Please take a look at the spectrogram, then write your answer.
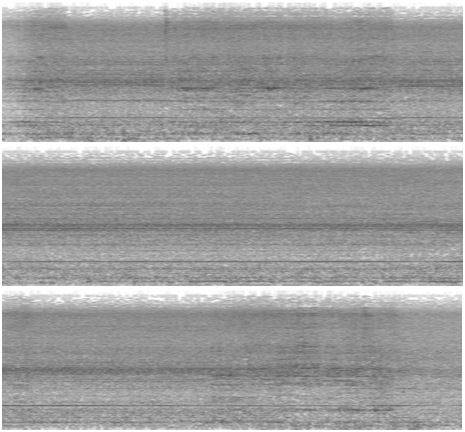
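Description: A knife blade is ground on a grinder, blade facing down, giving a loud, continuous whirring roar with a bright abrasive hiss that holds steady for about twenty seconds with no talk.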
